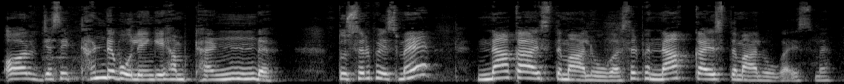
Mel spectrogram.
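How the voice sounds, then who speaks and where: Slow-speaking Indian woman teacher. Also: a little high. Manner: slow and drawn out, checking in with frequent "okay?"; stretches out sample words for children to repeat. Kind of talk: classroom lesson explanation.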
